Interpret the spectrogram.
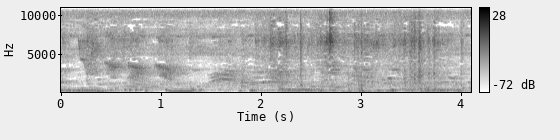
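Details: Fancy pigeons at a hobbyist's lofts in Purwokerto, some nesting with newly hatched young, give low, soft, rolling coos in short bursts, with thin chirps from kept songbirds and a man talking nearby.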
